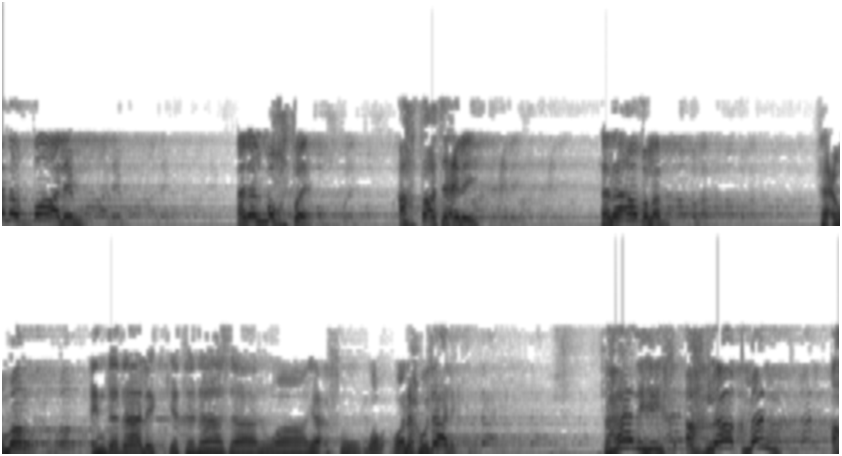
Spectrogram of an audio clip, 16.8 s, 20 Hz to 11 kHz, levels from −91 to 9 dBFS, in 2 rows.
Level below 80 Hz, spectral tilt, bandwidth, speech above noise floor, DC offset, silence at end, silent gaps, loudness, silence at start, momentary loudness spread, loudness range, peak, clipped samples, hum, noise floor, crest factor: -34 dBFS; -5.5 dB/octave; 6.6 kHz; 25 dB; under 0.1%; 0 s; none; -11 LUFS; 0 s; 20 LU; 4 LU; 0 dBFS; under 0.1%; none; -36 dBFS; 12 dB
